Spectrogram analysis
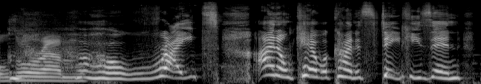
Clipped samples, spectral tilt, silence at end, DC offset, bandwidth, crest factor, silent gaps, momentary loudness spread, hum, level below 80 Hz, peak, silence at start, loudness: under 0.1%; -2.5 dB/octave; 0.1 s; under 0.1%; over 20 kHz; 20 dB; none; 10 LU; none; -56 dBFS; -2 dBFS; 0 s; -20 LUFS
